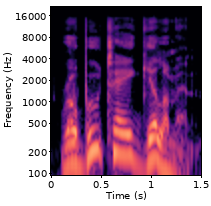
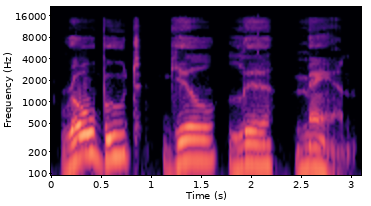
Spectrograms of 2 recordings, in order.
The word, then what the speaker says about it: Roboute Guilliman: Let me say his name properly first because the audience corrects mistakes and this one matters. Roboute Guilliman. Ro-bute Gil-li-man.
